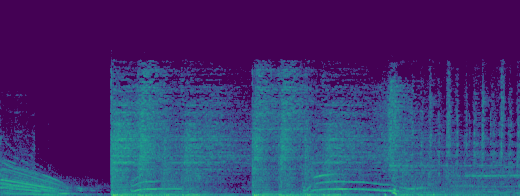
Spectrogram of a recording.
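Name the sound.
cats meowing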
